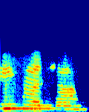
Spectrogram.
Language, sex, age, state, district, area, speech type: Hindi, female, 18-30, Uttar Pradesh, Prayagraj, urban, conversation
